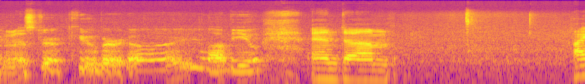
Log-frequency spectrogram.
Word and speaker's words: Kubert: Or Kubert, I believe it's called, and pronounced like the video game.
